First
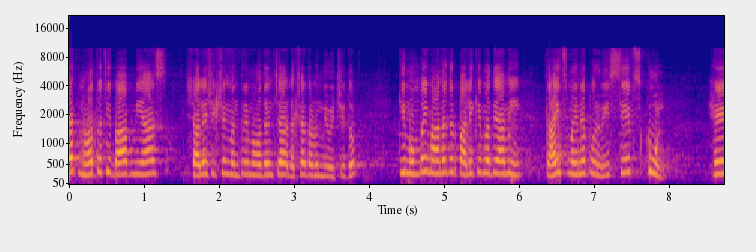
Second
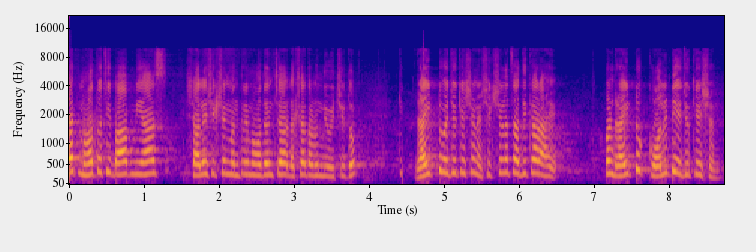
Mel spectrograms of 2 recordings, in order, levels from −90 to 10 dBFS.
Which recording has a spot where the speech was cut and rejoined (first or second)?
second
